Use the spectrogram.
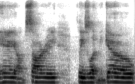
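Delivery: slow, sarcastic, mocking, insincere tone. Recounting a manga scene, Luffy mockingly apologizing to Buggy. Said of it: "Luffy's kind of mockingly mockingly telling like Buggy".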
